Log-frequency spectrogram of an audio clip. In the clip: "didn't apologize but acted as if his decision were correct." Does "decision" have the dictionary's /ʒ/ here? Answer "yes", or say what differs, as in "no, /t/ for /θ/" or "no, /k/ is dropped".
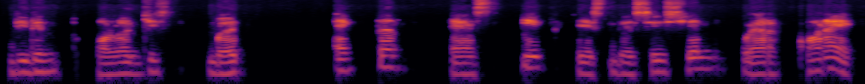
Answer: no, /s/ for /ʒ/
